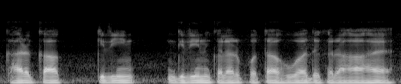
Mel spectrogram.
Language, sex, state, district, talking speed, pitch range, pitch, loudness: Hindi, male, Uttar Pradesh, Lalitpur, 150 wpm, 85-90 Hz, 90 Hz, -16 LUFS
